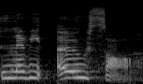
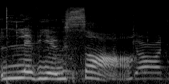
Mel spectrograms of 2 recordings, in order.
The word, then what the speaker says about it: Leviosa: take someone's eye besides you're saying it wrong it's Leviosa not live you sod you do if you're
